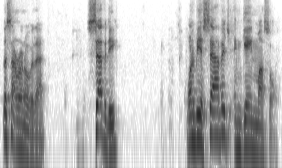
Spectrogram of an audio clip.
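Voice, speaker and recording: Man, fitness coach host, live stream chat, emphatic and energetic, repeats words when fired up, mid-range voice. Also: medium pitch, normal speed.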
